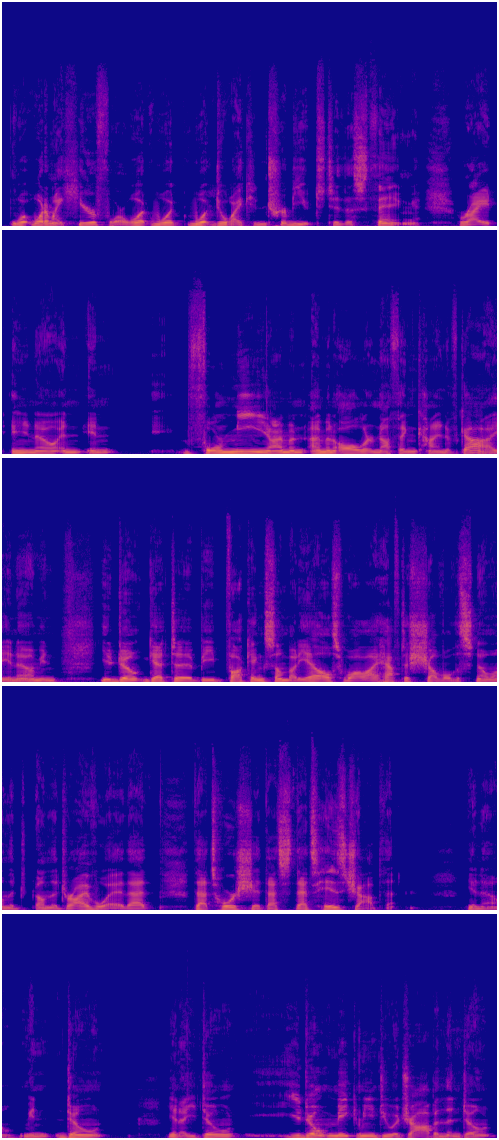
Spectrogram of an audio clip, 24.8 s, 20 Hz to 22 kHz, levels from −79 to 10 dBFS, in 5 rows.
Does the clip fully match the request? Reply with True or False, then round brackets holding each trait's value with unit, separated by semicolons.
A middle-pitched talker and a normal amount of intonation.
False (125 Hz; 3.5 semitones)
